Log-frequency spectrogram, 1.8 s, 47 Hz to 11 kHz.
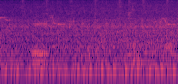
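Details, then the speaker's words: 2002 Acura RSX Type-S after idle air control valve delete, cold engine: slow, even low rumble near 520 rpm; AC on doesn't make it jump and it doesn't cut out, though idle sits low without the valve. "we're at like 520 right now motor hasn't warmed up [Music] yeah we cut your AC on doesn't make it jump around it's not cutting out though that's the good news usually when dips that low it'll cut off"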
